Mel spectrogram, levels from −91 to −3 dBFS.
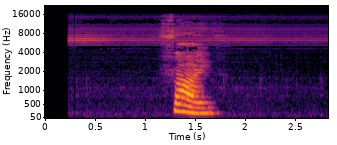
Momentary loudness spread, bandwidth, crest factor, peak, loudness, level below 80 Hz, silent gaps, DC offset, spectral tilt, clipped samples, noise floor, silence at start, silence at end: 26 LU; 16.5 kHz; 22 dB; -6 dBFS; -24 LUFS; -72 dBFS; none; under 0.1%; -4 dB/octave; under 0.1%; -50 dBFS; 0.25 s; 1.05 s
